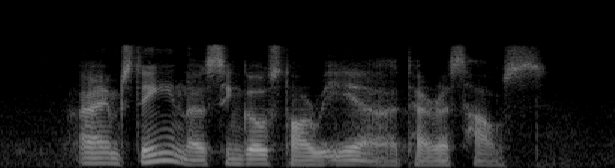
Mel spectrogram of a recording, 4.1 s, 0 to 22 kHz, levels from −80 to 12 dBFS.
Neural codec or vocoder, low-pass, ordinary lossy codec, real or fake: codec, 16 kHz, 1 kbps, X-Codec, WavLM features, trained on Multilingual LibriSpeech; 7.2 kHz; none; fake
